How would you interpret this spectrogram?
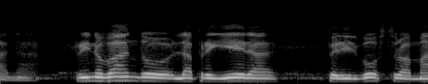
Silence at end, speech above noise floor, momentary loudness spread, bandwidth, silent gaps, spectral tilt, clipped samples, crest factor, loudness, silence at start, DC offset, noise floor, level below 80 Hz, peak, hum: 0 s; 24 dB; 17 LU; 7 kHz; none; -6 dB/octave; under 0.1%; 12 dB; -26 LUFS; 0 s; under 0.1%; -49 dBFS; -80 dBFS; -14 dBFS; none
